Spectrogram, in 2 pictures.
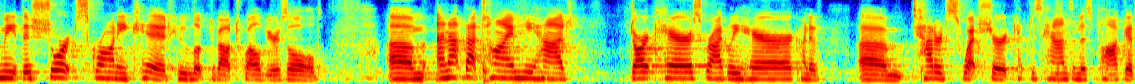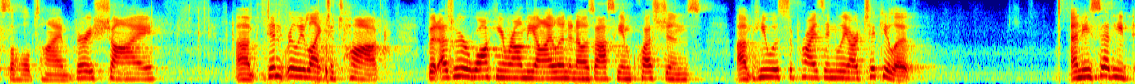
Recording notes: presentation from AusCERT's 2013 conference.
